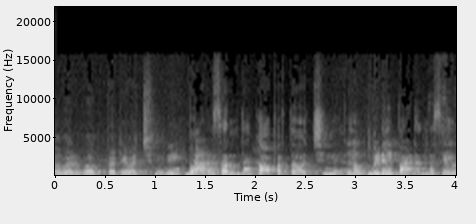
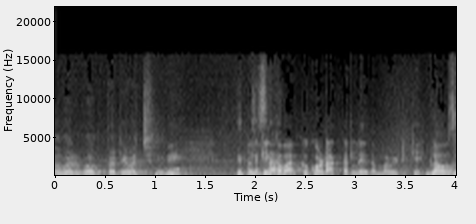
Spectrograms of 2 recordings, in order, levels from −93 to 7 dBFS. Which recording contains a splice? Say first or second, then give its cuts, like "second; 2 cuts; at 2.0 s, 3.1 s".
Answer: first; 1 cut; at 1.2 s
